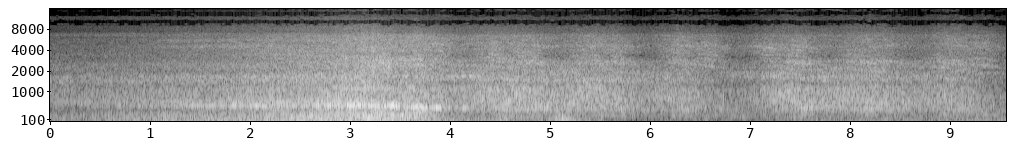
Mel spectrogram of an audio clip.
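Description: PKP Intercity locomotive-hauled passenger train passing through the station. The locomotive's steady tone and rolling noise build to a peak about three and a half seconds in and cut off as it goes by. The coaches follow, their wheels clattering in a repeated rhythm.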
